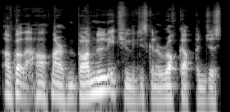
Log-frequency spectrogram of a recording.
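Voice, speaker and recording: Male podcast co-host, low voice, chatty and informal, thinking out loud. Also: rapid-fire. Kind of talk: casual podcast chat.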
